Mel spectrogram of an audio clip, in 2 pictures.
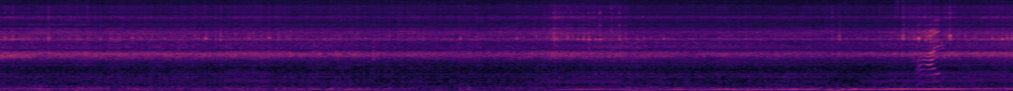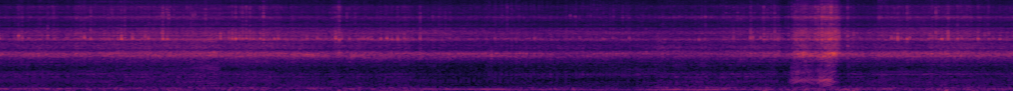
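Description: Off-road dirt bike engine running while riding over rough ground, heard from the rider's own camera with a heavy wind rumble on the microphone. The engine revs up briefly about halfway through, and a louder burst comes near the end.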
